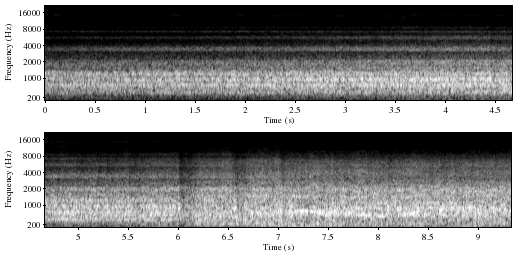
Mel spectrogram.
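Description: Electric passenger train approaching on overhead-wired track, its running noise rising steadily as it nears. About six seconds in, the sound changes suddenly to the louder noise of a passenger train passing close by on the rails.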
